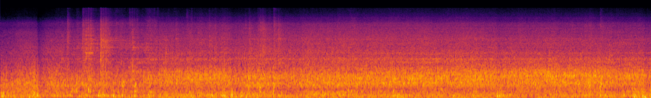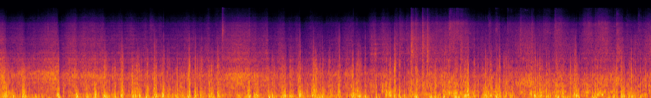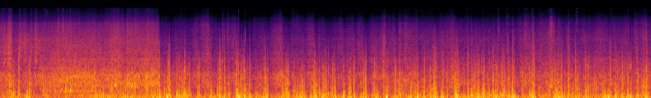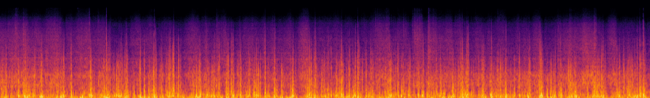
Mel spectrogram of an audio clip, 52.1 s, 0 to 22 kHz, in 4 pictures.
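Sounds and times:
train wheels rumbling on rail: 0.0s - 52.0s
wind hiss: 0.0s - 52.0s
rapid clicks over rail joints: 1.3s - 3.5s, 20.1s - 29.2s.

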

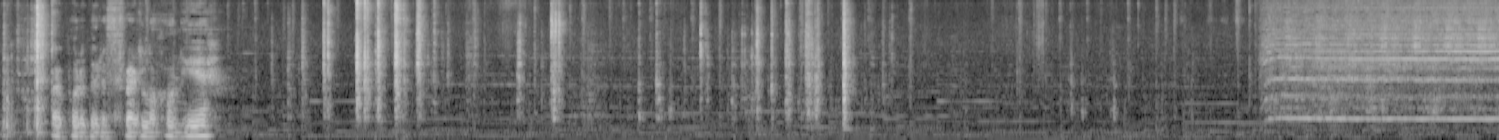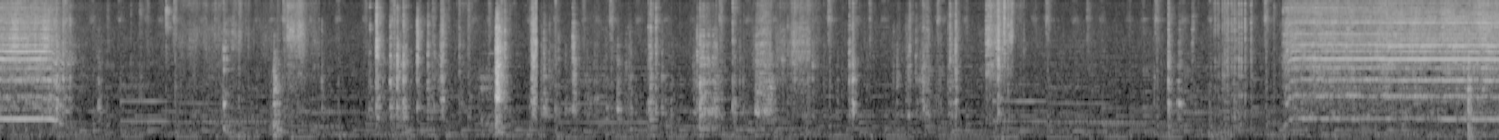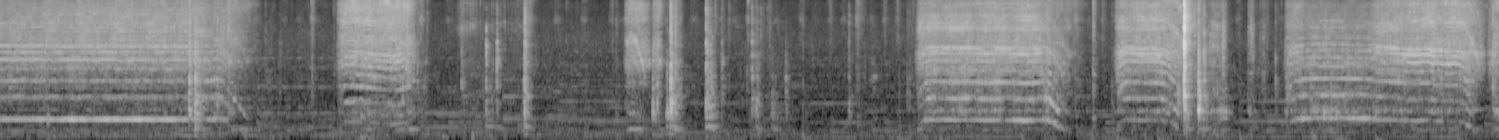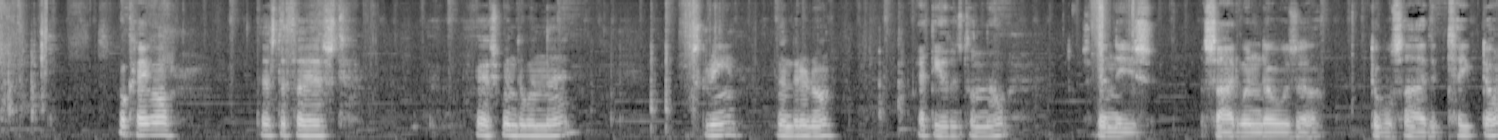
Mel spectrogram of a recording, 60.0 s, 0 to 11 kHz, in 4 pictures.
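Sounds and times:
hard plastic parts clicking and knocking: 0.0s - 0.7s, 2.7s - 9.0s, 18.6s - 25.2s, 34.6s - 35.4s, 36.3s - 39.4s, 40.9s - 43.4s, 51.4s - 52.1s
electric screwdriver whining: 12.6s - 15.8s, 27.8s - 32.6s, 33.4s - 34.3s, 36.2s - 36.7s, 39.2s - 42.1s, 42.8s - 45.2s.

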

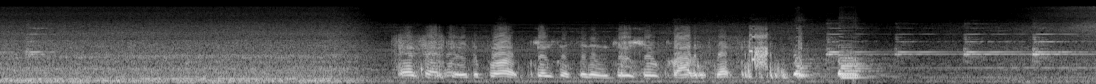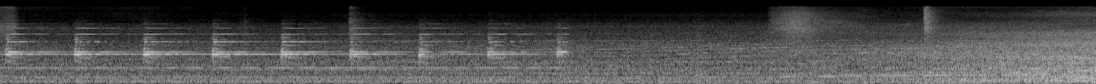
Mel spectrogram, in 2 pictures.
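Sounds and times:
electric locomotive bell ringing: 0.0s - 0.7s, 8.2s - 17.0s.

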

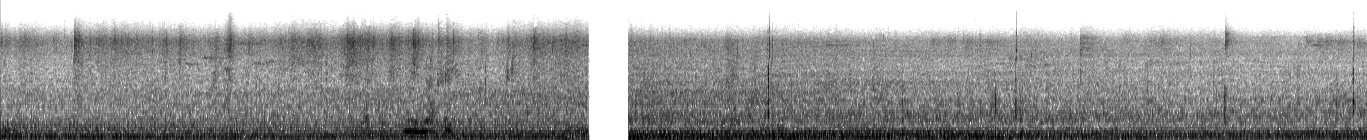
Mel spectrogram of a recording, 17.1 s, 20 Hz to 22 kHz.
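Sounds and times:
low outdoor rumble: 0.0s - 17.0s.

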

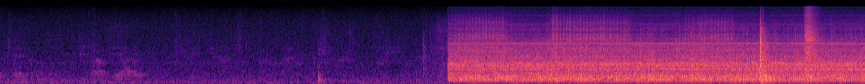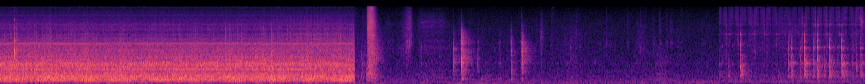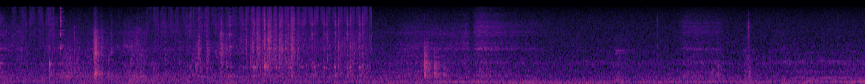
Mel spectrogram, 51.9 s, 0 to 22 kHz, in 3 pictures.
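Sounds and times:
drill press drilling into wood: 9.0s - 24.4s
scraping strokes: 31.7s - 36.0s, 37.1s - 42.0s.

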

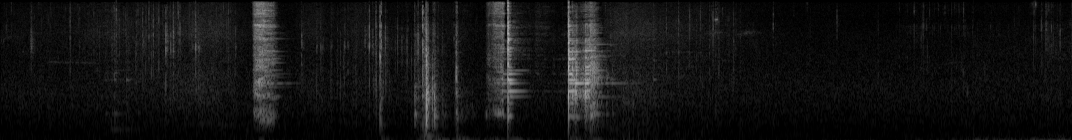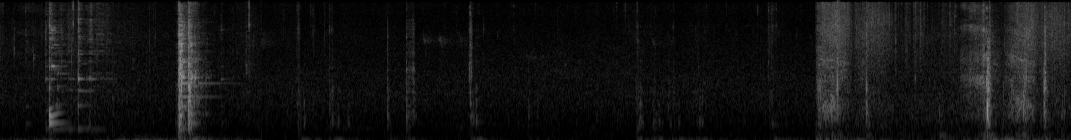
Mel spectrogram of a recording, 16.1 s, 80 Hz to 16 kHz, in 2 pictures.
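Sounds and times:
metal mess tins clinking: 3.7s - 4.7s.

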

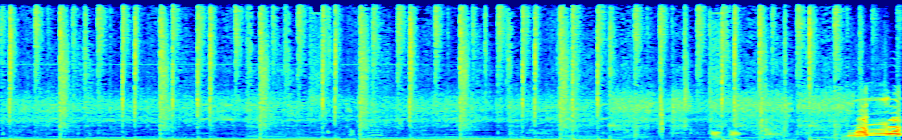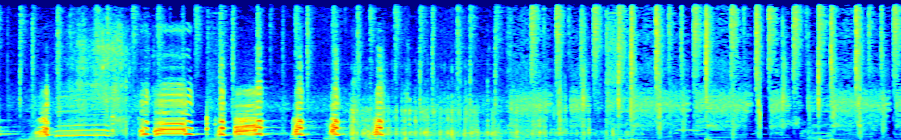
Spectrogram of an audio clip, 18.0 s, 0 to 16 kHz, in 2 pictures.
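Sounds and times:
goose honking: 7.0s - 13.2s.

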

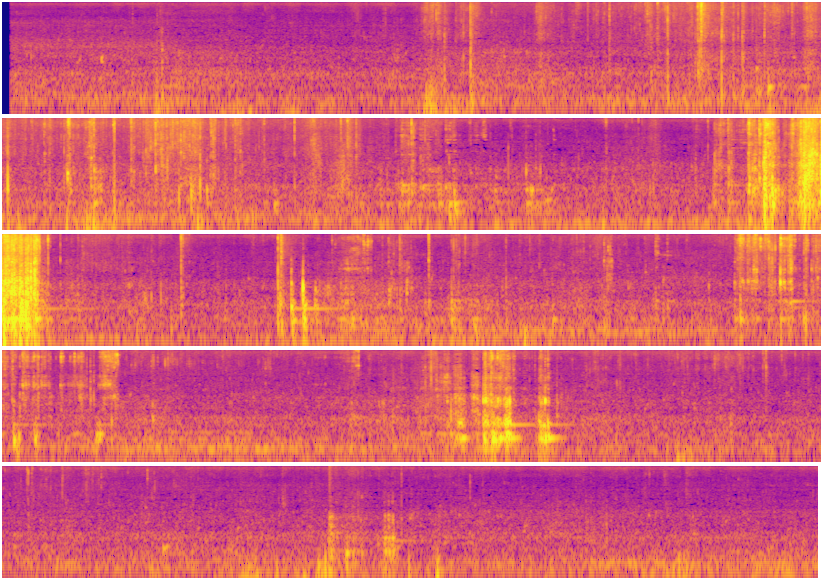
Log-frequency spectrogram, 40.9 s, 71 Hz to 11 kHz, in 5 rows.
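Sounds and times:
stream trickling: 0.1s - 40.9s.

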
